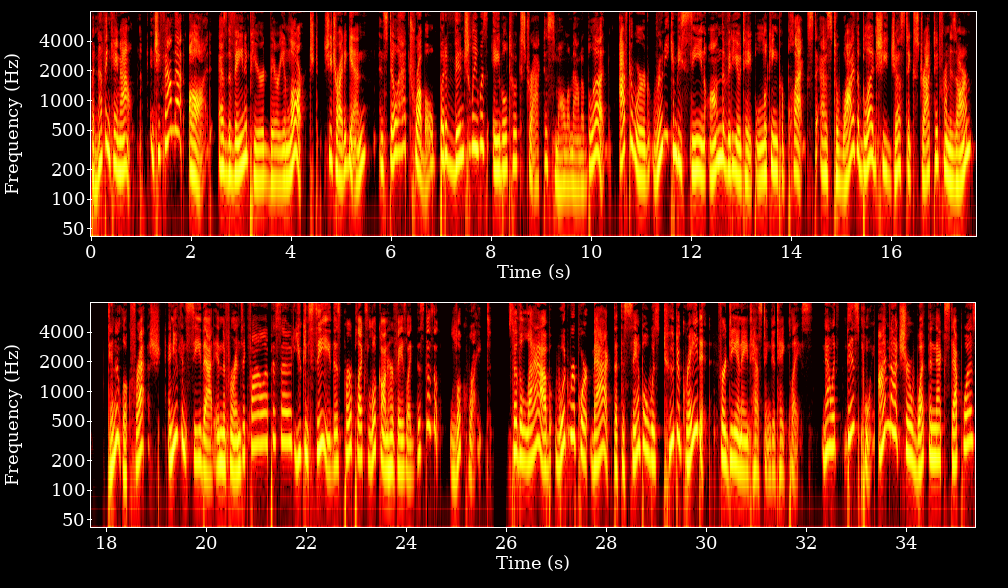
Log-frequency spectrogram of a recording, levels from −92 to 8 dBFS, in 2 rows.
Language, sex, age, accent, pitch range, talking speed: English, female, 40-59, American, 175-260 Hz, 190 wpm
